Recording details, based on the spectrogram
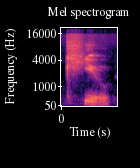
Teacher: cue and cues have the k sound with a glide and the oo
